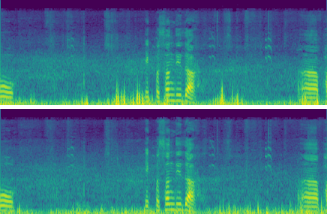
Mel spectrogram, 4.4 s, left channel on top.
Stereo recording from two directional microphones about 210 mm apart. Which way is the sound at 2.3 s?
30° right (ahead or behind).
